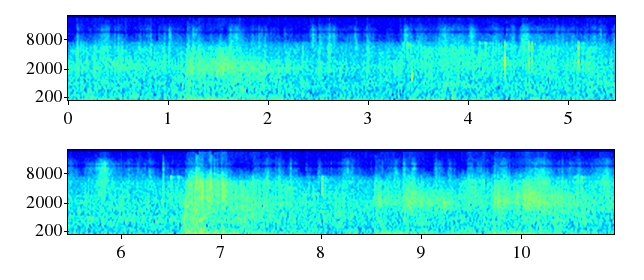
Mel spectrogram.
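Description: Cannon and artillery fire in the Scourge of War Gettysburg battle game, a continuous rumbling din of distant booms with a louder burst of blasts midway, no talking.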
